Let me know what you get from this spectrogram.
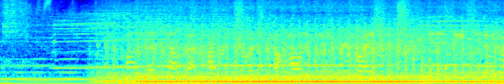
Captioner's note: indistinct police chatter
